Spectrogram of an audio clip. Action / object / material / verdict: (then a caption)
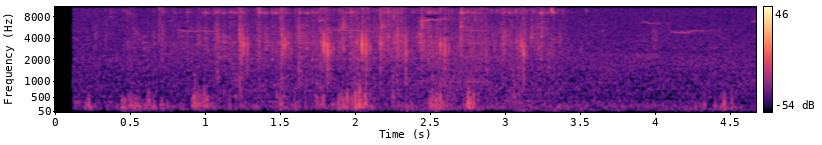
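shake / metal wakeboard tower on a boat / metal / none. A metal Monster Tower MT2 wakeboard tower mounted on a boat is shaken by hand to test how tight and rattle-free it is. Irregular dull knocks and thumps come through, with short clicks and faint higher rattles over a steady low background.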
